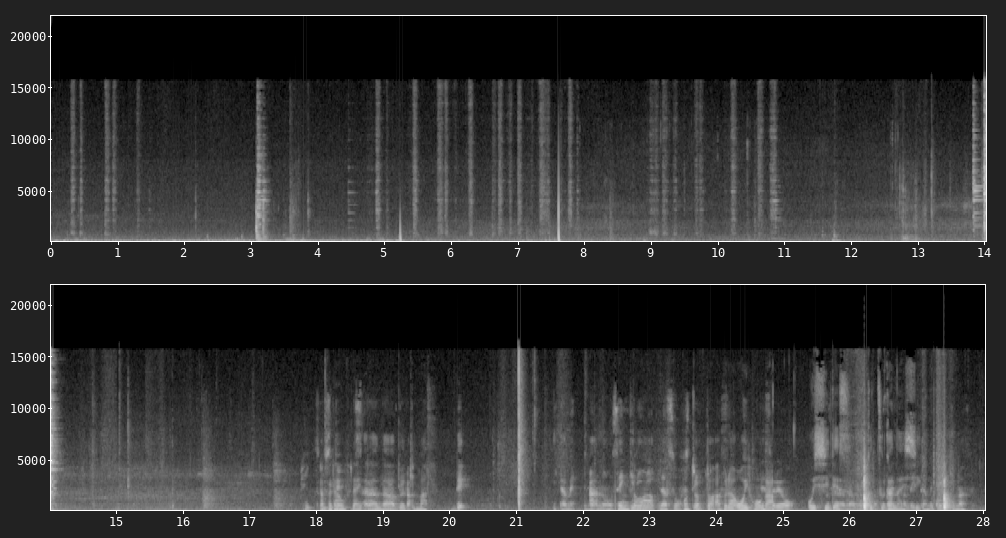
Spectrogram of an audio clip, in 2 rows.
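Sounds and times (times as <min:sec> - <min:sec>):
low rumble: 0:00.0 - 0:08.2.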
